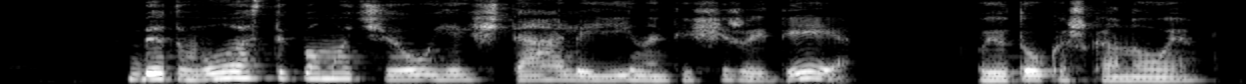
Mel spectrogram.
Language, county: Lithuanian, Vilnius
